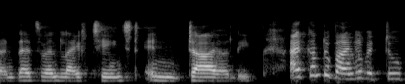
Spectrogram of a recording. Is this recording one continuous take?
yes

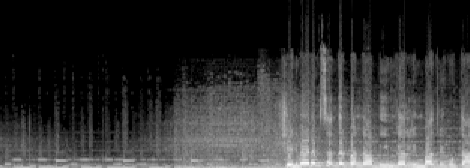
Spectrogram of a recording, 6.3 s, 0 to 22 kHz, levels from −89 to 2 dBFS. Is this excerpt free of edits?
no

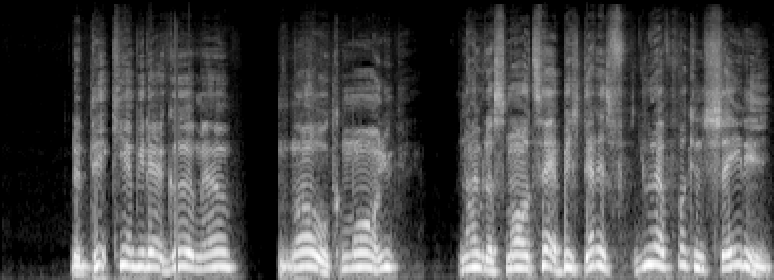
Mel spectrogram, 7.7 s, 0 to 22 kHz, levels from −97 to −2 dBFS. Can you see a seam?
no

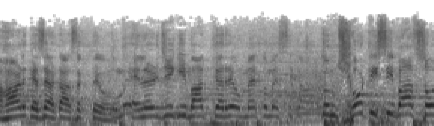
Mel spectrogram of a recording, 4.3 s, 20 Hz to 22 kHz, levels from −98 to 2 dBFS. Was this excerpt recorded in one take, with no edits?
no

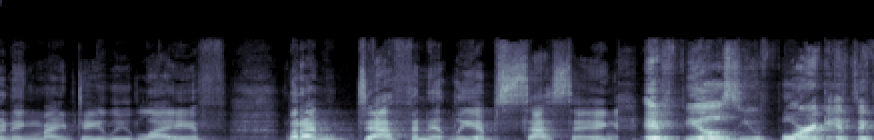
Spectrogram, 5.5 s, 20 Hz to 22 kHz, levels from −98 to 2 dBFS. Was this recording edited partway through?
yes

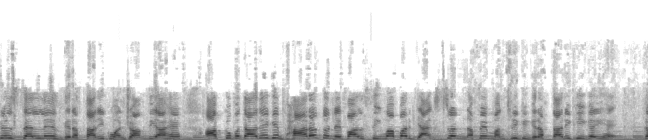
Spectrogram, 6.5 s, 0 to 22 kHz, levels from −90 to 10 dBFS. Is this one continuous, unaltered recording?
yes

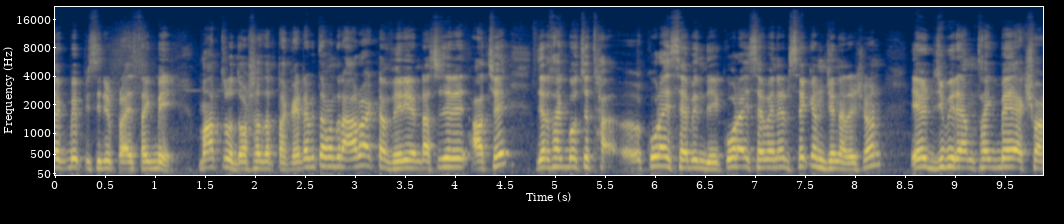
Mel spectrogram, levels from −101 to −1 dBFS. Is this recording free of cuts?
yes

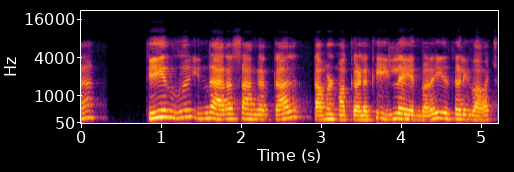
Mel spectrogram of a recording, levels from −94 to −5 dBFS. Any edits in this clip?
no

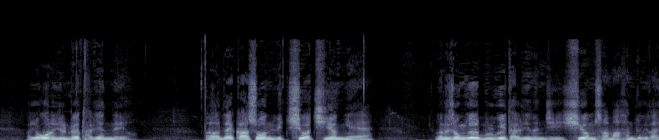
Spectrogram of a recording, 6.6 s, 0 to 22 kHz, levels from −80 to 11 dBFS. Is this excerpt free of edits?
yes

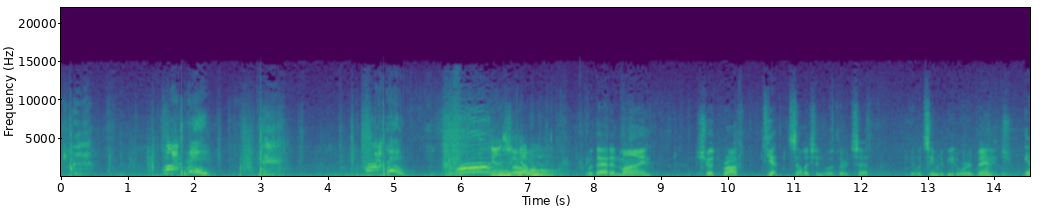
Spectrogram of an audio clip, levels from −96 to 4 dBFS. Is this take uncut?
no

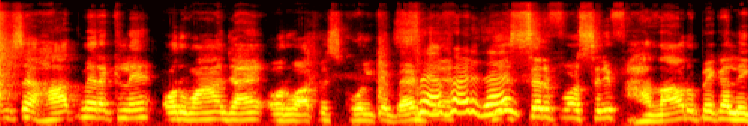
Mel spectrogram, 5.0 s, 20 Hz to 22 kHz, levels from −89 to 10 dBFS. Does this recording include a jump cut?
no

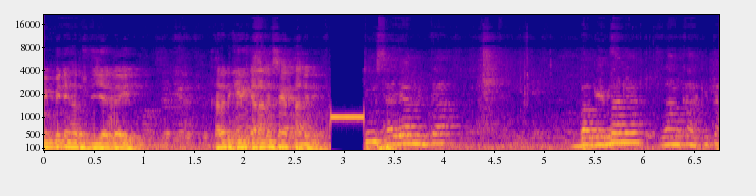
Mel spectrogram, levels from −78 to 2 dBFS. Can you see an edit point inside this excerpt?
yes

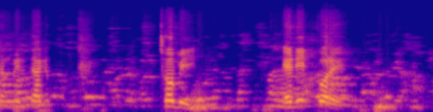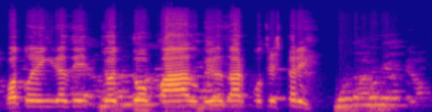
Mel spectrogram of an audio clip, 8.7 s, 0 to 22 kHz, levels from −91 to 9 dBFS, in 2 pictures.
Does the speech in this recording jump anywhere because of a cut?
no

